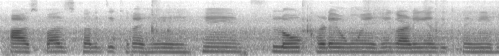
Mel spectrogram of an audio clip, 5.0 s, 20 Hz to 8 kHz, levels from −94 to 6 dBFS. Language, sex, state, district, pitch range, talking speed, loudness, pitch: Hindi, female, Chhattisgarh, Rajnandgaon, 180-190 Hz, 155 wpm, -32 LUFS, 185 Hz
